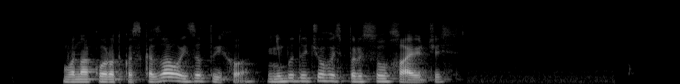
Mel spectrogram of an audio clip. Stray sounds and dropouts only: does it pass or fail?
pass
